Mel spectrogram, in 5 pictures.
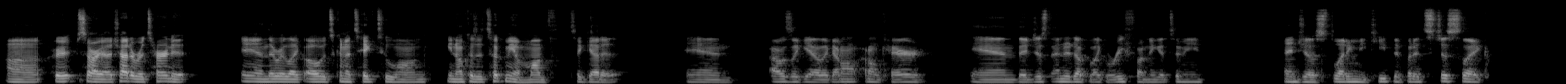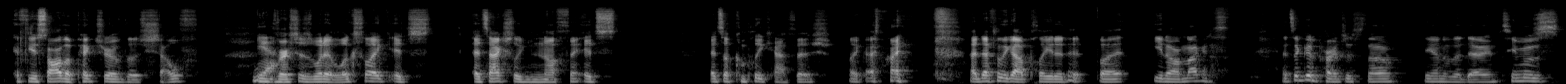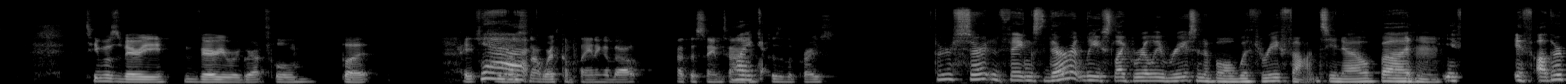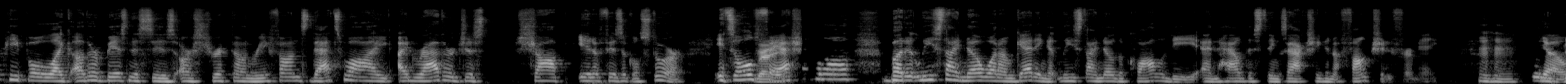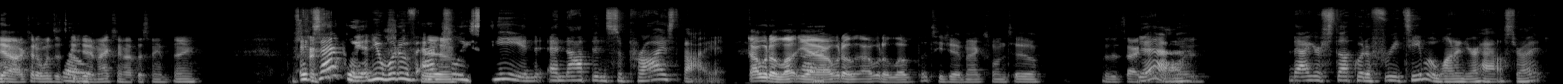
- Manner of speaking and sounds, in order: laughing while speaking: "I I"; chuckle; other background noise; chuckle
- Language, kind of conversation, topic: English, unstructured, What is the smartest purchase you have ever made?
- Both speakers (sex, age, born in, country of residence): female, 35-39, United States, United States; male, 25-29, United States, United States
